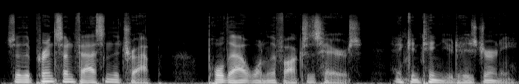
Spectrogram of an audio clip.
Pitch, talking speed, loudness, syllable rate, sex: 90 Hz, 195 wpm, -19 LUFS, 5.9 syllables/s, male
